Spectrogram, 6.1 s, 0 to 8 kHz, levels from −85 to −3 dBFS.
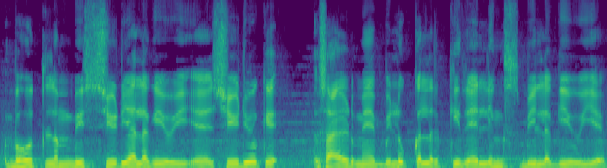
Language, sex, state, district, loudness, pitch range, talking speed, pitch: Hindi, male, Rajasthan, Bikaner, -17 LUFS, 130-155 Hz, 175 wpm, 135 Hz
